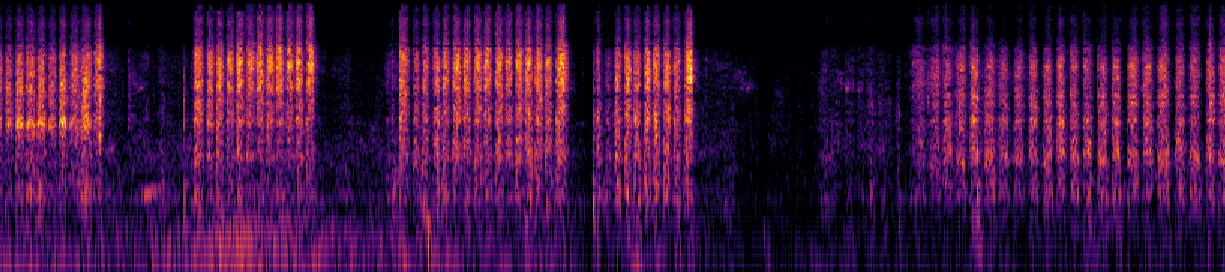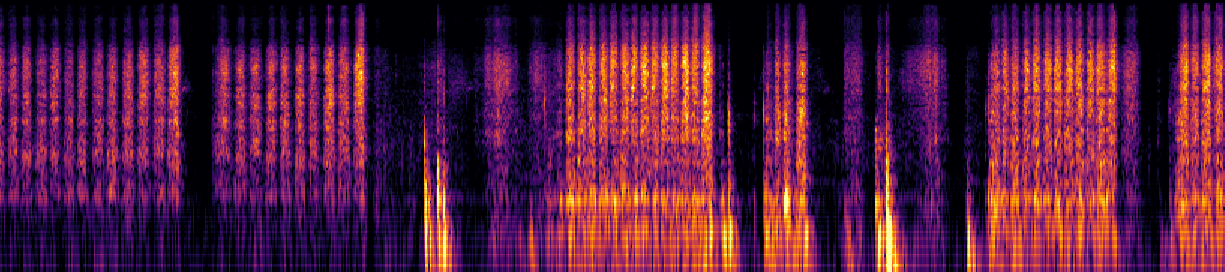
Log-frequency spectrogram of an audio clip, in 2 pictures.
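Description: Sandpaper rubbing the edges of small wooden ladybug wings for a door hanger, in close, scratchy strokes of varying length broken by brief pauses.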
